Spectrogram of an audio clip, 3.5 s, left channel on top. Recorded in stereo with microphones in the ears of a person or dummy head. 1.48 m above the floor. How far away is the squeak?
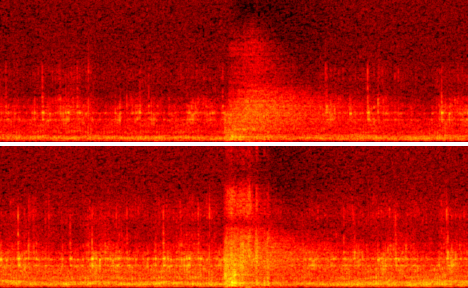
About 0.8 m.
